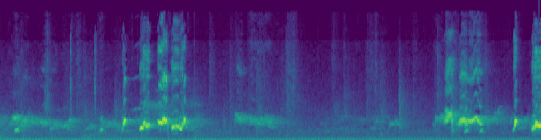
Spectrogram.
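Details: Red-whiskered bulbul of the seven-claw type from Sơn La, Vietnam, in 'ché' song on a cold day: a burst of scratchy chattering notes, a quiet gap, then another lively twittering burst.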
